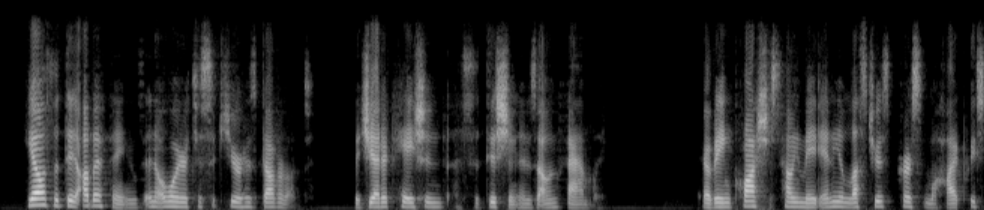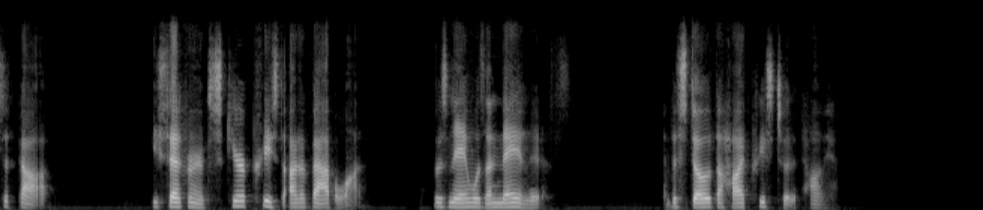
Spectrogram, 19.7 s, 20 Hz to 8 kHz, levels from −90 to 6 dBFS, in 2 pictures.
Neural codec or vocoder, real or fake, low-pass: codec, 16 kHz, 1 kbps, FunCodec, trained on LibriTTS, 50 frames a second; fake; 7.2 kHz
